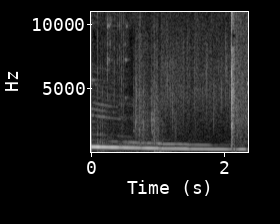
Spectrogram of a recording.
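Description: A man's long wordless 'ooooh' of excitement, one held note that slides slowly down in pitch.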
